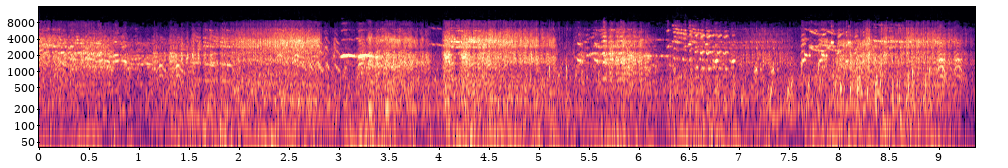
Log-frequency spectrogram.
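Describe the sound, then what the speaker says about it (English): Thousands of wild migrant birds nesting on the sea cliffs of Seal Island make a dense, steady mass of honking and squawking calls, fairly faint and far off, with no talk. "Wild birds by the thousands."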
